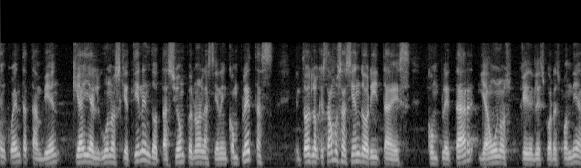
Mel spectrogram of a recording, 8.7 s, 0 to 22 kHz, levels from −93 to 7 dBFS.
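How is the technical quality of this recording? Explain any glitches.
The recording is compromised by a speech noise suppressor working on non-speech material. The top end stops near 8 kHz, which fits a wideband call codec such as G.722 at 64 kbps.

A noise suppressor applied to music or sounds runs through the whole clip. Tuned for speech, it treats sustained tones, room ambience and reverberant tails as background noise and pulls them down, while transients pass largely intact. The gain keeps shifting by roughly 15 dB, so the sound pumps and thins, with held material sinking between attacks.

Sound cut by the noise suppressor shows up at four points: 0.85 to 1.1 s, 4.07 to 4.52 s, 6.13 to 6.42 s and 7.65 to 7.84 s. Here the suppressor classed the signal as noise and attenuated it harder, by about 18 dB in the first three and about 16 dB in the last. Sustained or decaying sound sinks in level, so those stretches go hollow and tails are cut short.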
